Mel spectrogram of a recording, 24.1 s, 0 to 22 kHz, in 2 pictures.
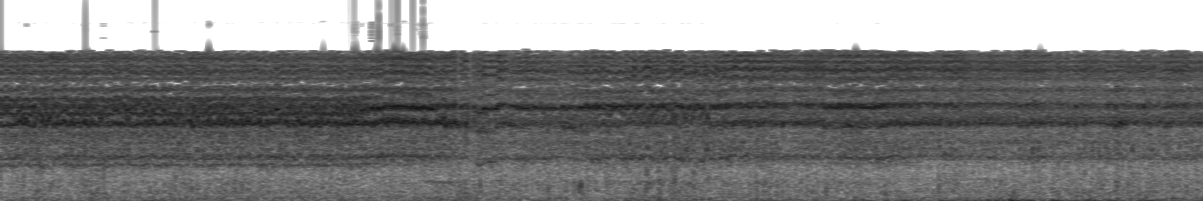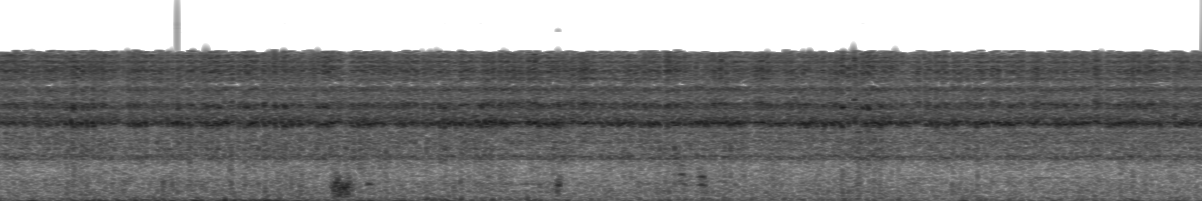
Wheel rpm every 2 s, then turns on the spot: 210, 210, 220, 220, 230, 230, 230, 230, 240, 230, 230, 230.
none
